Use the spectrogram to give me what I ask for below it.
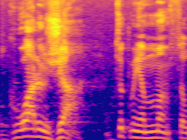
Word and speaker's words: Guarujá: happening at a home in a place called guarujá took me a month to learn how to pronounce that guaruja and my father calls me and says why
